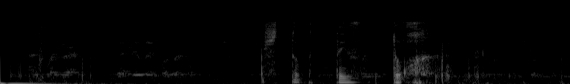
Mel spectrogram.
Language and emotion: Russian, angry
